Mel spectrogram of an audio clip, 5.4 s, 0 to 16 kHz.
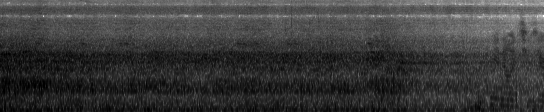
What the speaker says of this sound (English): Here we have an Avanti West Coast Class 390 Pendolino.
